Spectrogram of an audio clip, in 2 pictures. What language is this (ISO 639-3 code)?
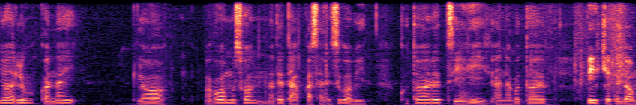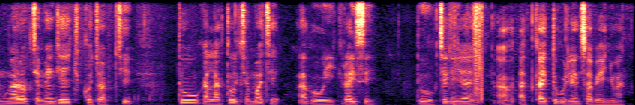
kln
